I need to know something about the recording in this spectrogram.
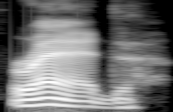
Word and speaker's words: read: Eh bien, elle se prononce red. Red. Mais comme la couleur, Adrien.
